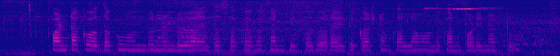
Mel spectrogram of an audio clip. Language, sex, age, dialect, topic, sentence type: Telugu, female, 18-24, Telangana, agriculture, statement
